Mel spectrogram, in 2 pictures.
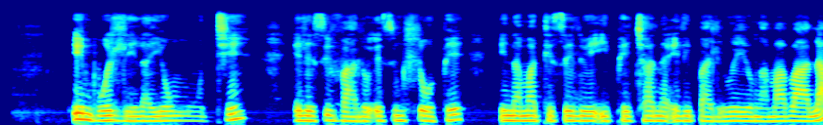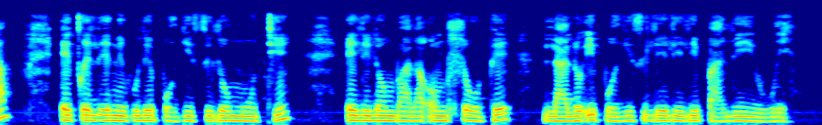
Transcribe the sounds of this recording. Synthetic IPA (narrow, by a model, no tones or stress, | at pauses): imbʱɔɮɛlajomutʰi | ɛlesivalɔʔesim̩ɬɔpʰɛ | inamatʰisɛlwɛʔipʰɛt͡ʃʰʼanaʔelib̥ʱaliwɛjɔŋamaβaːla | ɛǀɛleniɣulɛb̥ʱoɣisilomutʰi | elilom̩βalaʔom̩ɬɔpʰɛ | lalɔʔib̥ʱoɣisilelilib̥ʱaliːwɛ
